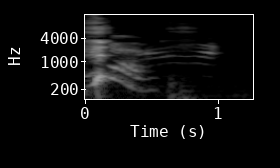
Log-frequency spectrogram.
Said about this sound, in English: Hang on one second, I think my cat is obnoxiously meowing. He won't shut up. I've been hearing Toby and I'm just like, shit.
